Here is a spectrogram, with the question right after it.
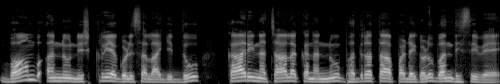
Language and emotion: Kannada, neutral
